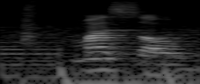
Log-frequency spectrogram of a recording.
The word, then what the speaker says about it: muscle: after the letter s seeing these common examples muscle sister fascinate sea snail the letter D can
